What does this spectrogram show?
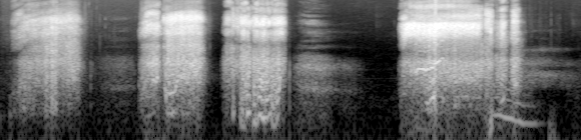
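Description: A person snorts forcefully through the nose four times, loud, hissy bursts of air with short pauses between them and fainter breathy puffs in the gaps. No talking.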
